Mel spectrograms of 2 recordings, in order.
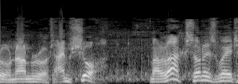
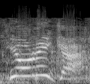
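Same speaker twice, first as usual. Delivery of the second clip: triumphant cry, much higher and louder; excited eureka; 6 dB louder than usual. Acted. Doctor suddenly recalling his plan, a high triumphant shout.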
